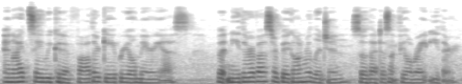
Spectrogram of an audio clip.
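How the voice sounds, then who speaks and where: A woman acting an affectionate, gently teasing girlfriend in an audio drama, in a casual conversational manner. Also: on the low side, fairly even intonation, fairly quick, close to an everyday voice. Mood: surprised, thoughtful. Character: affectionate, teasing girlfriend in a post-apocalyptic romance. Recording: noticeable background noise.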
